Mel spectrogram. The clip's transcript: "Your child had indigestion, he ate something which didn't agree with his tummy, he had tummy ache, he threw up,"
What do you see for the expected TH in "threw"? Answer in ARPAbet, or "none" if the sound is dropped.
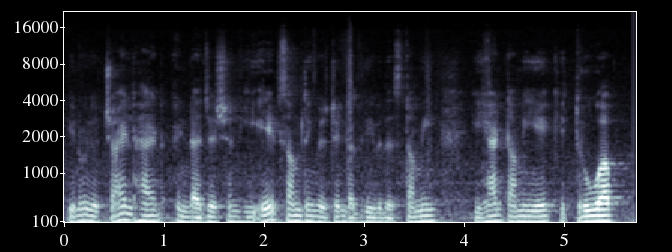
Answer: T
